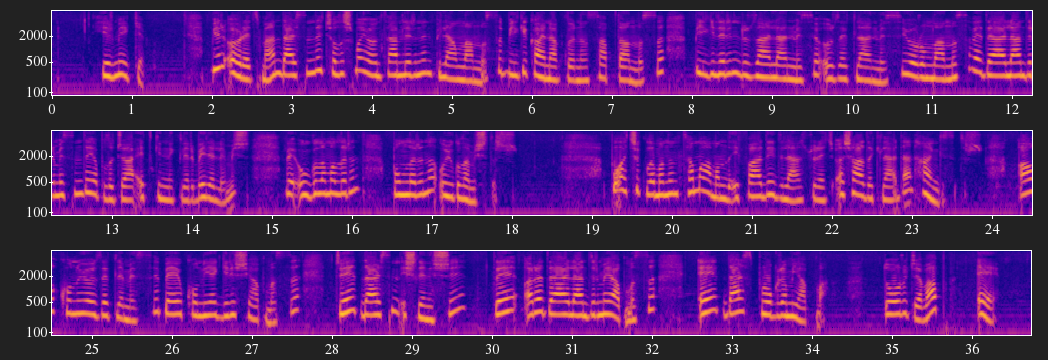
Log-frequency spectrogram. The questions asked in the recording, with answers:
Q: Bu açıklamanın tamamında ifade edilen süreç aşağıdakilerden hangisidir?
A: Doğru cevap E.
